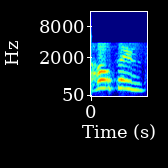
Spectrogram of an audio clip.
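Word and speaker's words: José: And I think it's Jose, because it's spelled J-O-S, and it has E, and it has a hyphen above the E. That's Jose, right? – Yeah, Jose Silva.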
